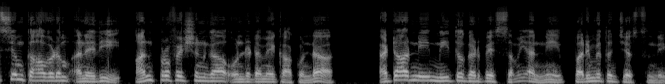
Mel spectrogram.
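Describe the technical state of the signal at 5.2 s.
At 5.2 s there is a sudden gain jump, lasting from 5.12 to 5.29 s, right after "అటార్నీ మీతో గడిపే". Speech and background noise drop together by about 8 dB. The waveform envelope shows an abrupt step down and back up, likely from a gain change applied without a ramp.

Opus compression also affects this moment, as it does the whole clip. Plainly audible grainy, rough texture covers the speech. On a spectrogram the upper bands look noise-filled rather than holed, and content reaches about 20.3 kHz. This likely points to Opus in its music mode at a low rate around 24 kbps.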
